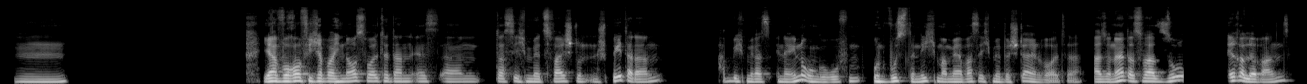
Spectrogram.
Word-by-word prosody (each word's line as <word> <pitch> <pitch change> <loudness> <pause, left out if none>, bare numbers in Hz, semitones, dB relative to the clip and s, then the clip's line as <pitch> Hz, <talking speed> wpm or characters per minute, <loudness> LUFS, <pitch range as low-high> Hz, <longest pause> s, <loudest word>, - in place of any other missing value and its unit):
Mhm. 120 +1 -3 2.0
Ja, 145 0 +7
worauf 160 +3 +6
ich 145 0 +3
aber 140 -1 +4
hinauswollte 150 +2 +1
dann 140 0 -1
ist 140 0 -7
ähm, 130 0 -6
dass 135 -2 -3
ich 140 -3 -3
mir 130 -2 +1
2 135 0 0
Stunden 135 -3 -4
später 170 +9 +1
dann 130 +11 -3 0.5
habe 145 0 -6
ich 135 - -6
mir 130 - 0
das 125 0 -1
in 130 - -6
Erinnerung 135 - +2
gerufen 120 +7 -4
und 130 -3 +2
wusste 155 -3 +1
nicht 150 +5 -1
mal 125 -3 0
mehr, 125 0 0
was 130 +2 -3
ich 135 -2 -5
mir 125 -3 -1
bestellen 120 0 -2
wollte. 115 +3 -7
Also, 120 0 +1
ne, 170 +8 +4
das 150 -4 0
war 140 -2 +5
so 150 +9 +1 0.5
irrelevant 150 0 +2
135 Hz, 180 wpm, -21 LUFS, 125-150 Hz, 2.0 s, Ja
